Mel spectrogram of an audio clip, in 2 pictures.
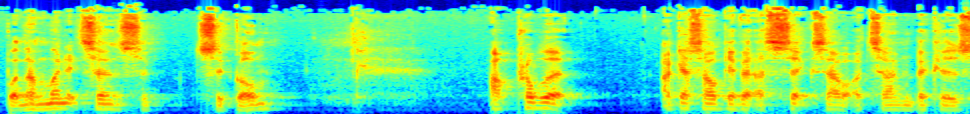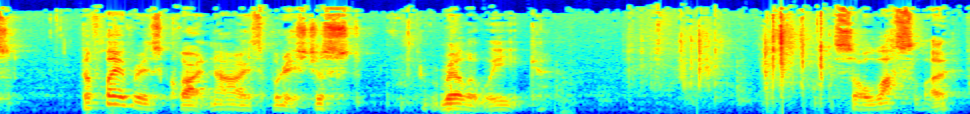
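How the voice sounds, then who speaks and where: A man's voice: fairly low pitch, a little slow, long pauses, fairly bright tone. A man chatting casually as he reviews candy on camera, rambling and restarting his sentences. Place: at home in front of a camera.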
